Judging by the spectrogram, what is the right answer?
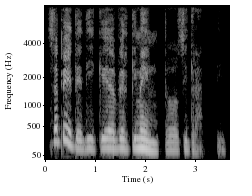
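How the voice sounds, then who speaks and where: A man's voice: medium pitch, sing-song, slow, warm tone, slightly rough, dry recording, studio quality, heavily acted. A man voicing a scheming noblewoman, cool, guarded and watchful, as a character in an audiobook. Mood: guarded, pensive. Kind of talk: audiobook character voice, classic novel.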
